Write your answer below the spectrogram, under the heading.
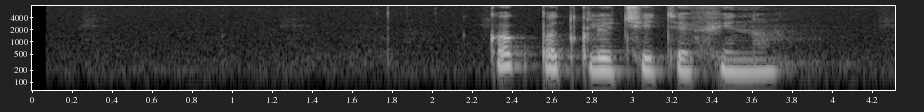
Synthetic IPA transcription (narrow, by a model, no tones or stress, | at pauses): kak̚pɐt̪klʲʉt͡ɕitʲɐfʲinʊ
